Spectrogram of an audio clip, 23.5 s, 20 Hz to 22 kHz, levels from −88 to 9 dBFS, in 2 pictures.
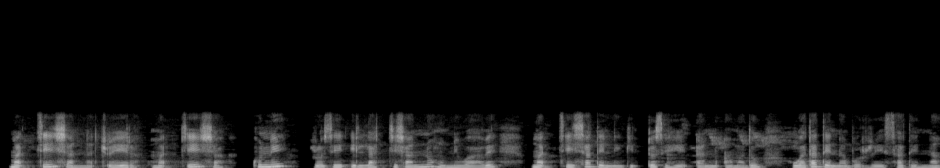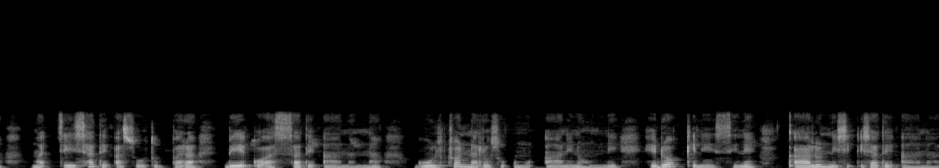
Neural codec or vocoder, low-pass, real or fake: none; 7.2 kHz; real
